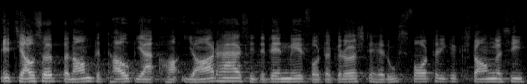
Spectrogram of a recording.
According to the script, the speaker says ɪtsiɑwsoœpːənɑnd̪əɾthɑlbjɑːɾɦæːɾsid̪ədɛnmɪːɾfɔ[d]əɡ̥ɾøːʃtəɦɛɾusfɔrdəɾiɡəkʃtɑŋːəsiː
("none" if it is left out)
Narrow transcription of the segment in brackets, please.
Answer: d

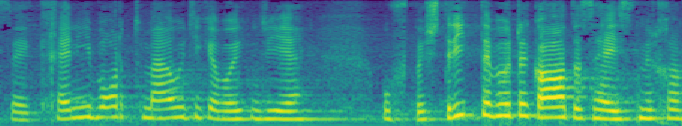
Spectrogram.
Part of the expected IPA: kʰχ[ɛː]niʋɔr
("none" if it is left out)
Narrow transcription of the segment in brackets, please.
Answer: ɛ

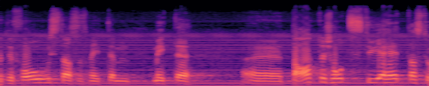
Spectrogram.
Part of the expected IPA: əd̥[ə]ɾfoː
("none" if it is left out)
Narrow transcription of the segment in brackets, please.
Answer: ə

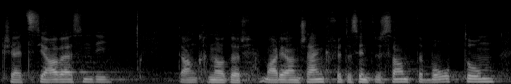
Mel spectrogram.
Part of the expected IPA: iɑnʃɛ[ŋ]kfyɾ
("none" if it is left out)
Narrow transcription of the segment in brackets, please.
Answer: ŋ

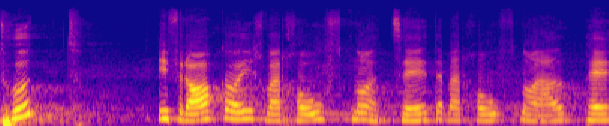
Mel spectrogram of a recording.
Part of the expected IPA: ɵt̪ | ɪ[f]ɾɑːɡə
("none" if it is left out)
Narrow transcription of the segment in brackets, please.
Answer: f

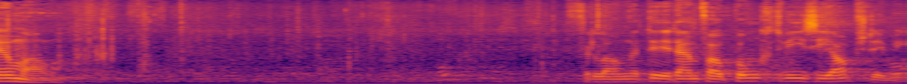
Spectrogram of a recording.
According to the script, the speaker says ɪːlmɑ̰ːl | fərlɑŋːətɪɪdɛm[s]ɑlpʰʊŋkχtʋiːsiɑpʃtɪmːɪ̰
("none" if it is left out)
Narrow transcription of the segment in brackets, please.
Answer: f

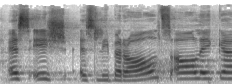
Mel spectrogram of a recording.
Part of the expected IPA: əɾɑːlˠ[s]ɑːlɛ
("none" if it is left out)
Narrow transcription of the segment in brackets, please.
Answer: s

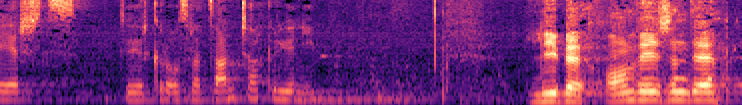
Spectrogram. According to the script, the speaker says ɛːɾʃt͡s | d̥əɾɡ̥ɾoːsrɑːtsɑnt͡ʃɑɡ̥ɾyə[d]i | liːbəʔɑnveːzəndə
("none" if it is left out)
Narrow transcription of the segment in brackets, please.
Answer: n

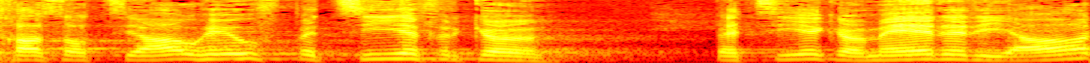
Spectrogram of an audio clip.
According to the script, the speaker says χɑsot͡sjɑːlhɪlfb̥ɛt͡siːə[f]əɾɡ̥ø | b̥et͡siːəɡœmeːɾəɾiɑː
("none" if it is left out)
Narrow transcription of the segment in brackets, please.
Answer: f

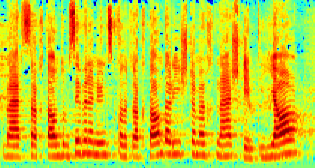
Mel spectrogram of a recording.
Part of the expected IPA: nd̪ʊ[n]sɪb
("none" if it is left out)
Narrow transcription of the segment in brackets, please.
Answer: m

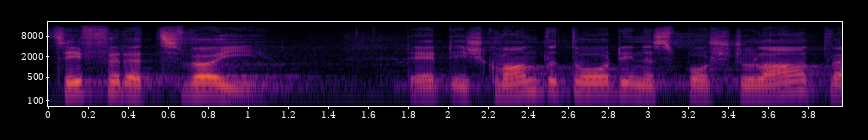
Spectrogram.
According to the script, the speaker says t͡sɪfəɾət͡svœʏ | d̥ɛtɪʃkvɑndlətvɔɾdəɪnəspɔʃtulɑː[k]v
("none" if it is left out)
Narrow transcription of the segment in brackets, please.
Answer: t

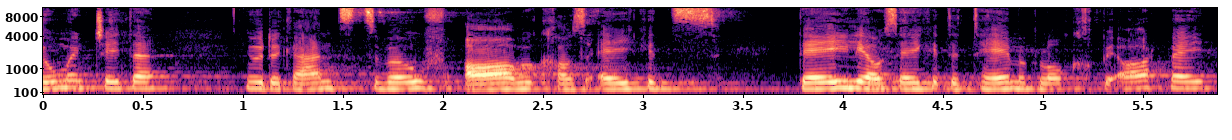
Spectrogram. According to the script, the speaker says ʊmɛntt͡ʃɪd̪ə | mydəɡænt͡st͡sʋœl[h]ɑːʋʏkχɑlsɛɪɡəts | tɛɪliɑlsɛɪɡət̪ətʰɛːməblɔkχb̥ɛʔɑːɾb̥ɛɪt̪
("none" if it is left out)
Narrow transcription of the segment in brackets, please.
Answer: f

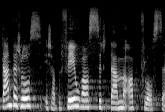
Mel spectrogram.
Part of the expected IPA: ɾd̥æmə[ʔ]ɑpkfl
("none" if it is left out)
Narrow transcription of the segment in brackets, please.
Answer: ʔ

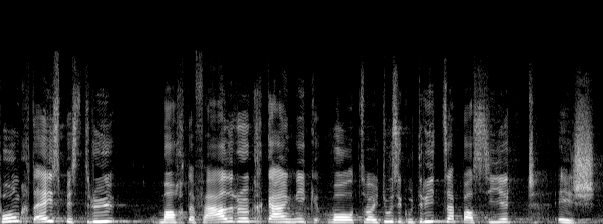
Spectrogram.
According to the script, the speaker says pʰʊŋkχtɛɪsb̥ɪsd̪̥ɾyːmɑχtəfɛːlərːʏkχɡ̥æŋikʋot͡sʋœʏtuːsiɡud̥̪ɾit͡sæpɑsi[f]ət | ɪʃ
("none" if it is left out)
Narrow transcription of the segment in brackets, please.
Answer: none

